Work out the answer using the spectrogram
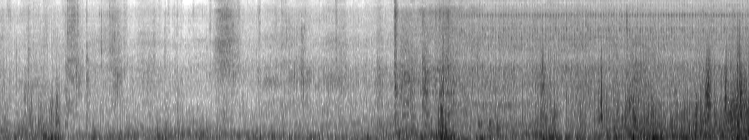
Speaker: Так зараз відкриваємо капот двигун сухий чисто працює Ніяких нарікань немає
